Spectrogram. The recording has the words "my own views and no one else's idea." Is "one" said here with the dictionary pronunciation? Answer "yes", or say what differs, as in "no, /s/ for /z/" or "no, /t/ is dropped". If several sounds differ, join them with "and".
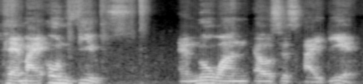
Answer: yes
